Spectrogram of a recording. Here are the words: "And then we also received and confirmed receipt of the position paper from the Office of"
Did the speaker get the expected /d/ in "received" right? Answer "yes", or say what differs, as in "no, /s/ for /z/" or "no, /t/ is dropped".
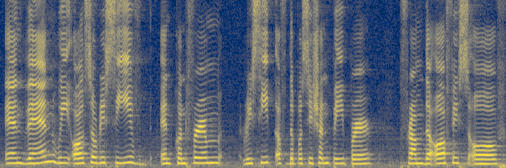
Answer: yes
